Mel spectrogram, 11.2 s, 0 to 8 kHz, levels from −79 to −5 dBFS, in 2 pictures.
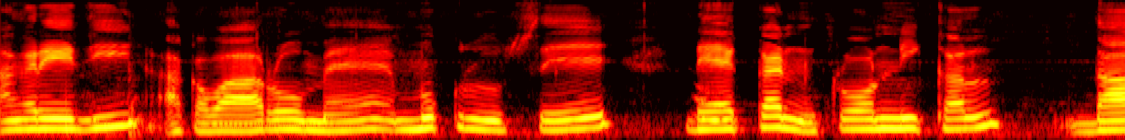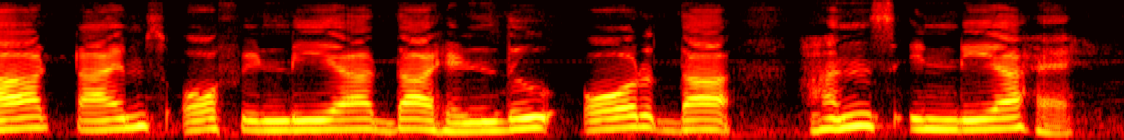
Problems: background sounds at intervals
